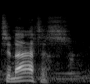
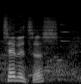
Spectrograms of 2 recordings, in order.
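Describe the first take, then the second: First: It is said the American way. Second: It is said the non-American way. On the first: "I heard an American say tinnitus" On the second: "I've always said tinnitus"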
